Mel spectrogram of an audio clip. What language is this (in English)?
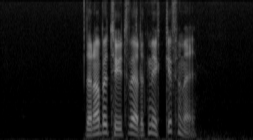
Swedish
